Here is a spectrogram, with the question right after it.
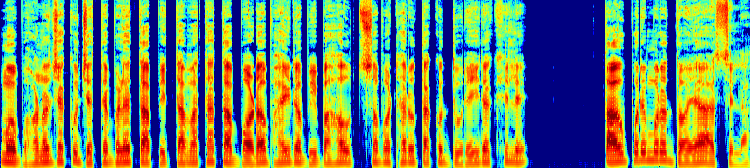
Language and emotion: Odia, sad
